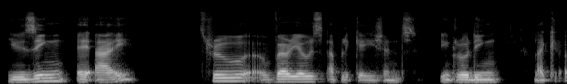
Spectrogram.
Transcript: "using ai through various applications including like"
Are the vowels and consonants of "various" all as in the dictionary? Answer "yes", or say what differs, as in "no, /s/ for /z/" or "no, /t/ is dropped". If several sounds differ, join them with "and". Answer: yes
